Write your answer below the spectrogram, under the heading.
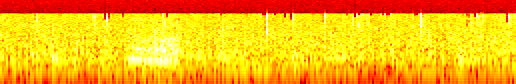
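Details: Domestic kittens begging for food, then growling at each other as they eat; one brief, low, harmonic meow-like call near the start, followed by scattered soft clicks and patter over a steady hiss.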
